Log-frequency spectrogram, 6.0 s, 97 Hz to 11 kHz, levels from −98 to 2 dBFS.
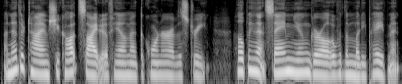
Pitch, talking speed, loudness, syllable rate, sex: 175 Hz, 220 wpm, -20 LUFS, 5.4 syllables/s, female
